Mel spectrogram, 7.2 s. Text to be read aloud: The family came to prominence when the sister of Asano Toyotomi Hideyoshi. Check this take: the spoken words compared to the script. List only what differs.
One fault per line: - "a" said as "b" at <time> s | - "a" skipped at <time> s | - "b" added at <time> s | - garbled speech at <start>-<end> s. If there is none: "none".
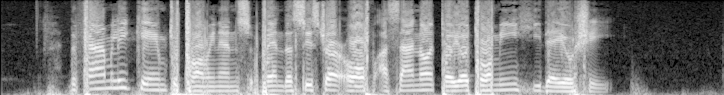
none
